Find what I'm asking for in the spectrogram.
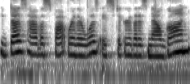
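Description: Delivered at a fairly slow pace, this somewhat breathy voice keeps its intonation fairly even. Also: woman. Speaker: antique reseller vlogger; reseller showing a haul. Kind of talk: shop-with-me vlog narration. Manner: casual, hesitant with frequent fillers. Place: home room. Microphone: phone near.

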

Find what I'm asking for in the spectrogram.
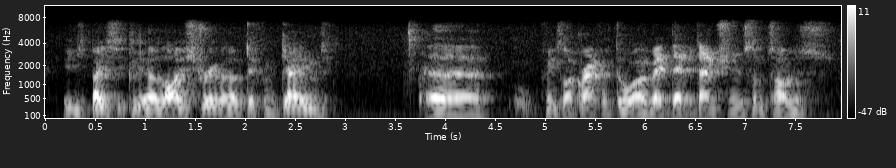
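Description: Audible room echo surrounds a man's dark, mellow voice, fairly low in pitch, with little pitch movement at a moderate pace.

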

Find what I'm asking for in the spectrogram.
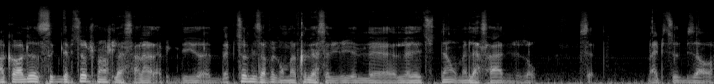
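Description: Somewhat breathy and very fast, a man speaks with a very deep, low pitch. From Quebec. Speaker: food review YouTuber. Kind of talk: casual food review monologue. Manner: hesitant, many fillers. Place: home room. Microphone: webcam.

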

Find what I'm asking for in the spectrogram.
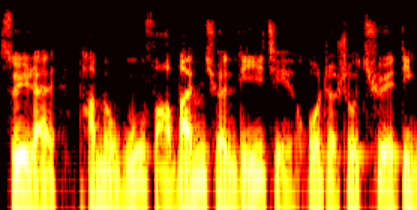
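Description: A man with a plain, everyday voice talks at a fairly slow pace and medium pitch, with lively intonation against a quiet background. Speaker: audiobook narrator. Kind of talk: audiobook novel narration.

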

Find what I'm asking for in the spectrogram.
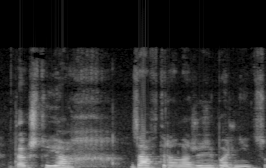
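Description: A woman speaks at a moderate pace while light background noise is heard. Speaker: vlogger sharing personal news. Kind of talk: casual vlog chat. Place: home room. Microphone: phone near.

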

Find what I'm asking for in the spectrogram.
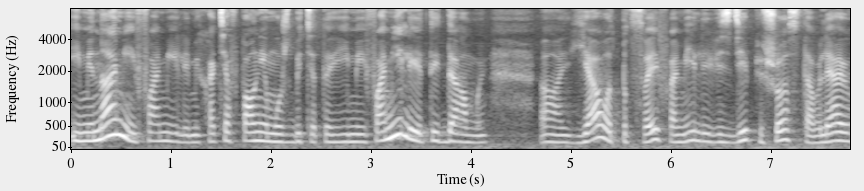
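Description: The voice has a dark, mellow tone. Its pitch varies in an ordinary way. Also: woman. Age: 50s. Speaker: knitting video blogger. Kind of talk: casual chat; tutorial. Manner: conversational with hesitations. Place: home room.

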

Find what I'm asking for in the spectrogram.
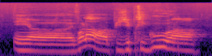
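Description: A man with a fairly high pitch talks at a fairly slow pace. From Belgium. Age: 20s. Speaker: rally driver. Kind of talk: interview. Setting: car dealership building. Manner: halting. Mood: relaxed, friendly.

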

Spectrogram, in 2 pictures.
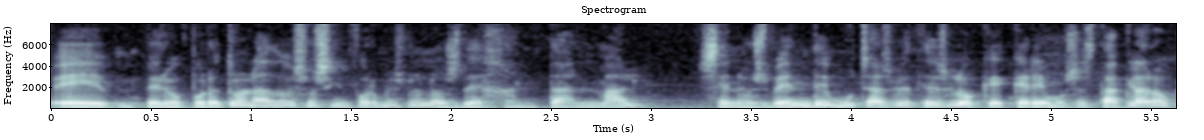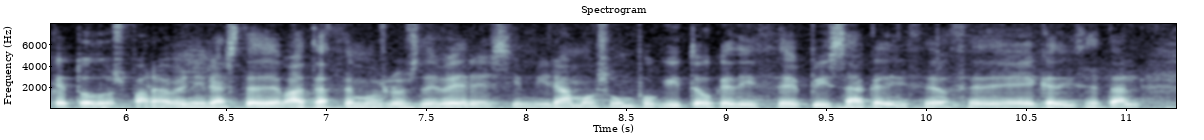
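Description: A woman with a fairly low pitch and ordinary pitch variation talks at a fairly quick pace with hardly any pauses, over light background noise. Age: young. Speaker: primary teacher and local councillor; primary teacher, local councillor. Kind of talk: televised debate. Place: studio. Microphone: lapel.

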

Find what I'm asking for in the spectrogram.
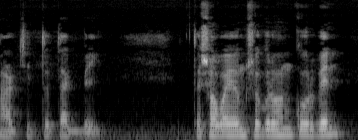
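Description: Dark, mellow tone in a man's voice pitched fairly high. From Bangladesh, Kishoreganj district. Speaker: social media quiz host. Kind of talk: casual live stream talk. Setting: live video stream. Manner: halting.

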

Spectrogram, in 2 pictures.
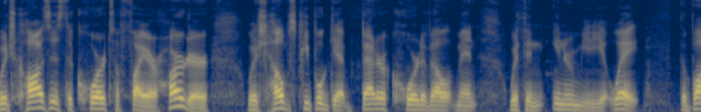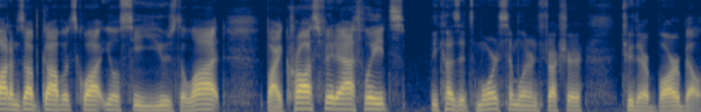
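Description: Delivered at a moderate pace with ordinary pitch variation, the voice sounds dry with no echo against a quiet background. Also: man. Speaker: fitness coach. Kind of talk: tutorial. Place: open country.

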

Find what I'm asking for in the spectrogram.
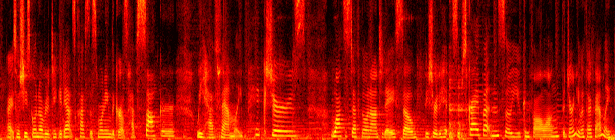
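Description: A woman talks fairly quickly while clear music plays in the background. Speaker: parent vlogger. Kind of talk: casual vlog chat. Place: home room. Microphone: phone near.

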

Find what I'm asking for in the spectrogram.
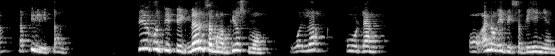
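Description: A woman speaks at a high pitch and moderate pace, with lively intonation, an animated tone and long, frequent pauses. Audible room echo surrounds her against a quiet background. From Philippines. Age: 60s. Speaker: vlogger. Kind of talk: live stream rant. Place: home room. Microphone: phone near.

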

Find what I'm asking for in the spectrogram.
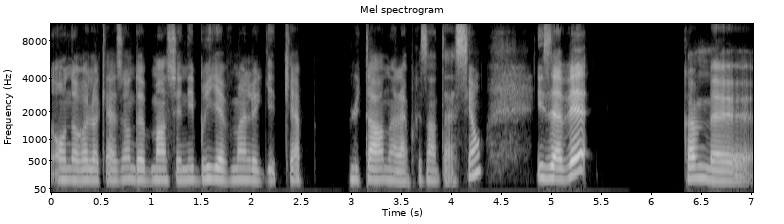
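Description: In a Quebec accent, a woman speaks at a moderate pace over a quiet background, with a dry, close sound and no echo. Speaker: pedagogical counsellor, community of practice facilitator. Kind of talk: webinar presentation. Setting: video call webinar with screen sharing.

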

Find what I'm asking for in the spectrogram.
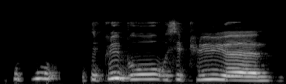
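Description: Against a quiet background, a woman talks at a very slow pace with ordinary pitch variation. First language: German. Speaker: actress. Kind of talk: casual chat. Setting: video call. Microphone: video call.

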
